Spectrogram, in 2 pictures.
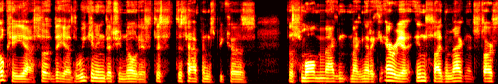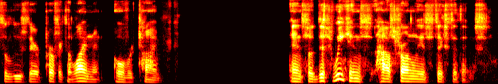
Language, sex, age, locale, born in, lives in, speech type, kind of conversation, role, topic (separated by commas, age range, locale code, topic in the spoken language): English, male, 40-44, en-US, United States, United States, read, expert-assistant, expert, What are the principles of magnetism and how do they apply to everyday life?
